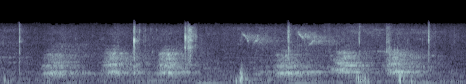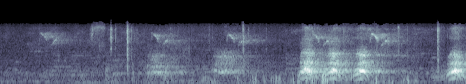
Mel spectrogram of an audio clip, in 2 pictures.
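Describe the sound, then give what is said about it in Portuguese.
A dog in front of a gate barks repeatedly in short, irregular bursts, pausing briefly between volleys, with the last few barks sounding louder and more insistent than the earlier ones. “Cachorro aqui na frente, portão.”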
